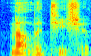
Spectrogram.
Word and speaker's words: Laetitia: Or Laetitia, is that how you say it? – That's how I say it.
